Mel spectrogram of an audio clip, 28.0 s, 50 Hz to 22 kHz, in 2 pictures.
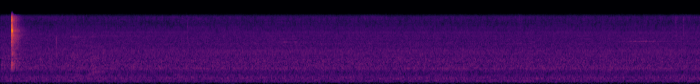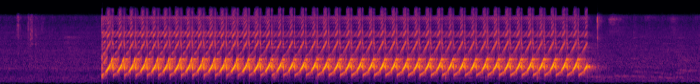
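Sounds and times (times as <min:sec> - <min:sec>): electronic police siren: 0:16.0 - 0:26.0.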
